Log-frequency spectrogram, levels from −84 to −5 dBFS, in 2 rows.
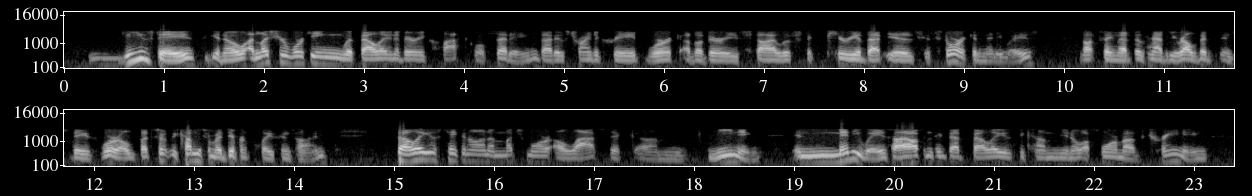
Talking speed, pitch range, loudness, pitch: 195 wpm, 110-140 Hz, -30 LUFS, 120 Hz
